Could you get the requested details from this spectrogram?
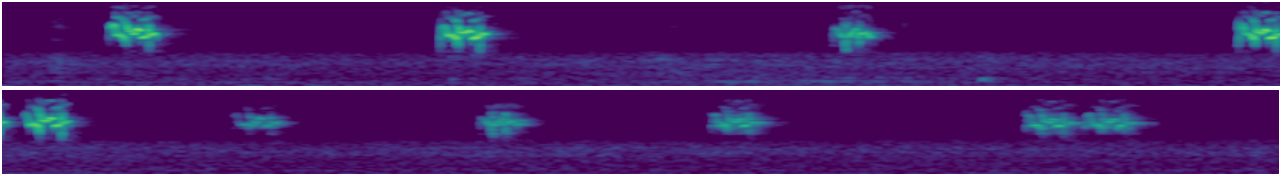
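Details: Budgerigar chirps played to encourage a pet bird to sing: nine brief, bright chirps at uneven gaps, one close pair near the middle, a softer run toward the end, and a quiet hum beneath.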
